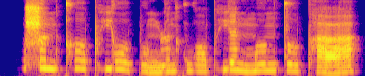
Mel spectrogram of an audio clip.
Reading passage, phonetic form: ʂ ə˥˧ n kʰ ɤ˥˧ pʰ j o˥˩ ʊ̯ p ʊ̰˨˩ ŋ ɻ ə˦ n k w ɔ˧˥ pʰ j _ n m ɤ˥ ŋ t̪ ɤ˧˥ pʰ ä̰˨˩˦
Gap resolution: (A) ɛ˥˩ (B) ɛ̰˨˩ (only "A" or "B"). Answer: A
